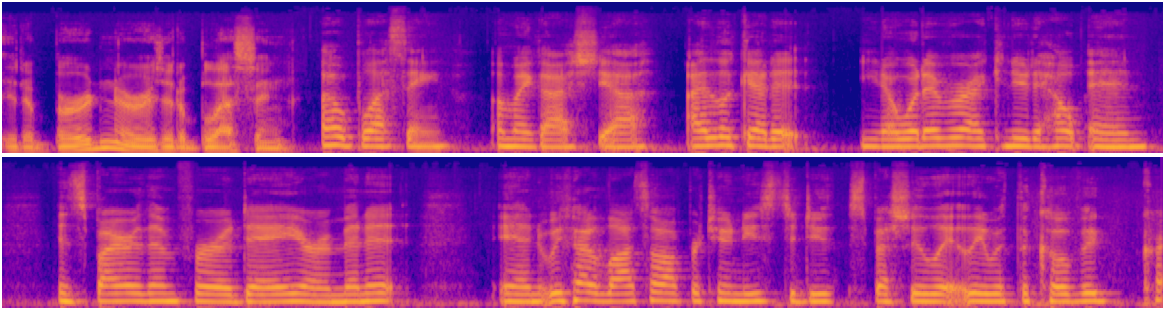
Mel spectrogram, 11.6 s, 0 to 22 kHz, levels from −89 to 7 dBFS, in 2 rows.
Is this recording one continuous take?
no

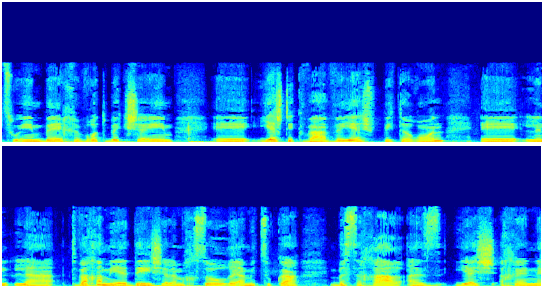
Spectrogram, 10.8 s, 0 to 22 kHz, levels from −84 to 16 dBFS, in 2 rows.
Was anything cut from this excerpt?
no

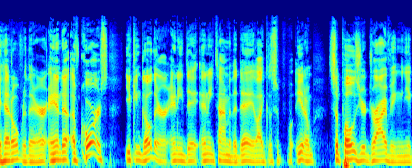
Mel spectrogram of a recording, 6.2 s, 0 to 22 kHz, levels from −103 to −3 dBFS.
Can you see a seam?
no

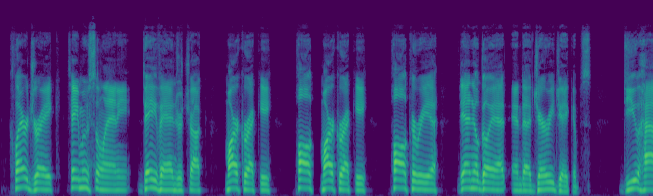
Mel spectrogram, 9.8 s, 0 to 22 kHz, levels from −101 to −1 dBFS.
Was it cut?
yes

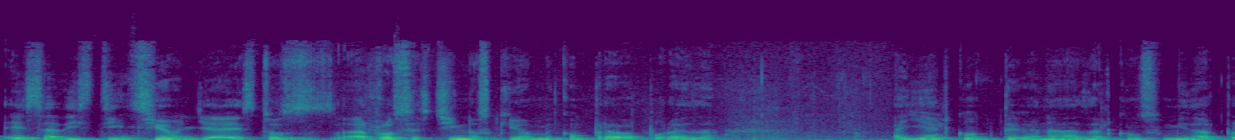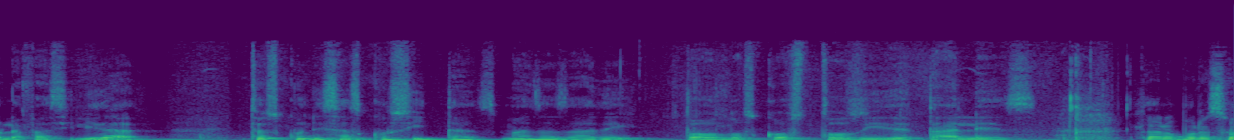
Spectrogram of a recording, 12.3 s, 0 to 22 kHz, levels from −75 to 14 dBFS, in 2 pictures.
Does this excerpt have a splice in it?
yes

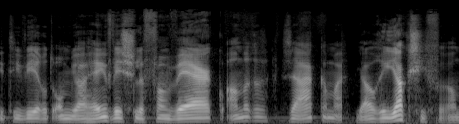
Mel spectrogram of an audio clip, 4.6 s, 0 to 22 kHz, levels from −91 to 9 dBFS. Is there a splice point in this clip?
yes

